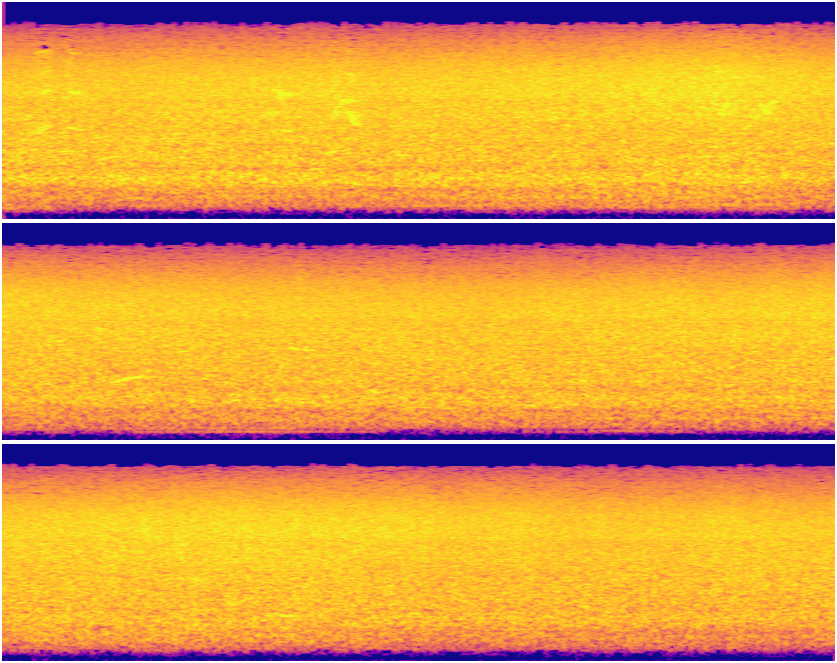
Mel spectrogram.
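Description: Hawkesbury River floodwater rushing and churning around submerged trees: a steady, continuous noise of fast-flowing water.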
